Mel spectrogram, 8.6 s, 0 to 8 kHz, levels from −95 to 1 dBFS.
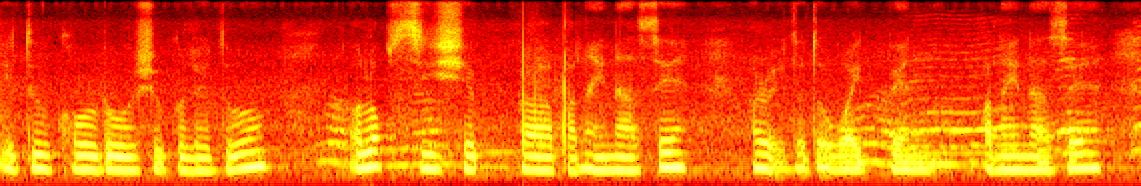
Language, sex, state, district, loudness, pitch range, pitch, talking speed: Nagamese, female, Nagaland, Kohima, -14 LUFS, 170-200 Hz, 185 Hz, 155 wpm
